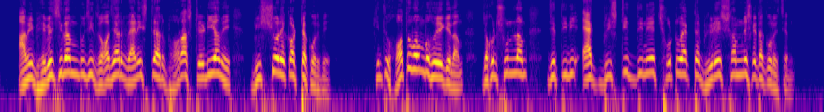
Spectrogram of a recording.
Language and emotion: Bengali, surprised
